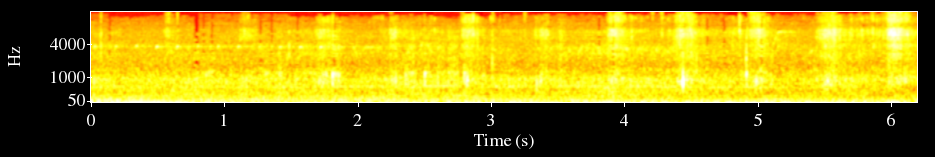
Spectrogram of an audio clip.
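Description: Footsteps walking over dry leaf litter and sandy ground, about two steps a second, over a low steady rumble.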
